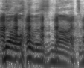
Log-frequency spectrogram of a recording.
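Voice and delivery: laughing denial. Real, not acted. Laughing denial of drunk race.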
